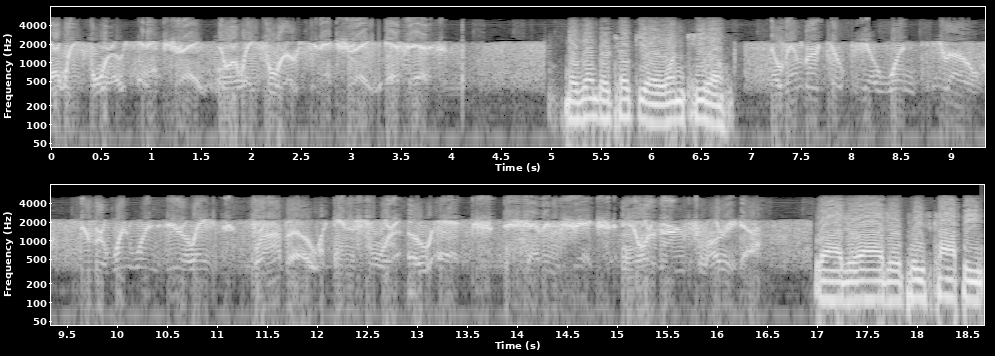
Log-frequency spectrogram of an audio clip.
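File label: upper sideband 14MHz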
